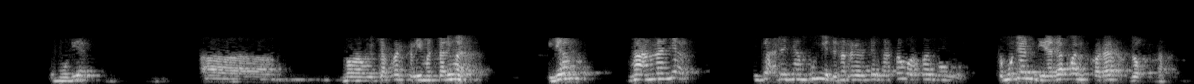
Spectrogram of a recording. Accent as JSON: {"language": "Indonesian", "region": "Jakarta", "country": "Indonesia", "said": "Nah, kemudian Saya orang Jakarta nggak ngerti, kan?"}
